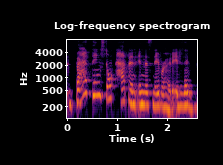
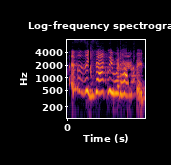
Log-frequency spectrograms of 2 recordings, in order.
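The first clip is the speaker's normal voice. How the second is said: laughing protest; 13 semitones higher, 5 dB louder than usual. Real, not acted. Laughing protest at sound-effects teasing.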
